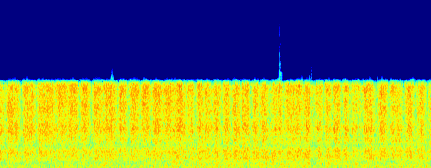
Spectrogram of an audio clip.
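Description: A stiff brush scrubbing graffiti off painted siding in quick, even back-and-forth strokes.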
